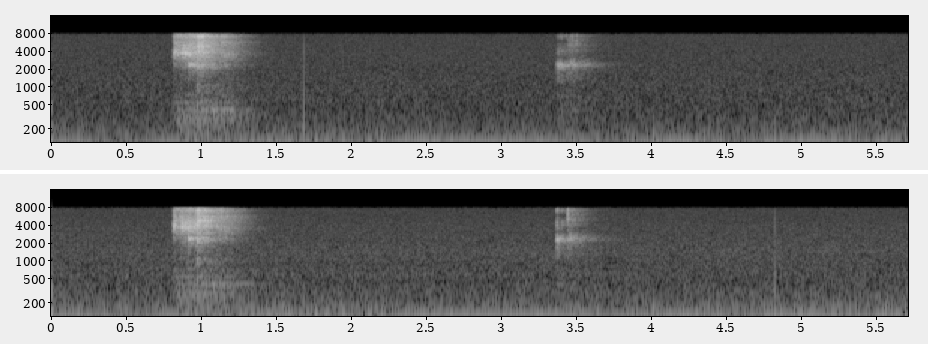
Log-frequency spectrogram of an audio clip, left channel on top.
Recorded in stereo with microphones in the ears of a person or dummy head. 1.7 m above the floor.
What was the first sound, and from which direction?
Keys jangling, 5° right (ahead or behind).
